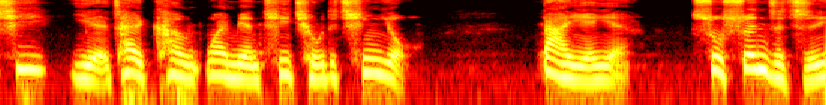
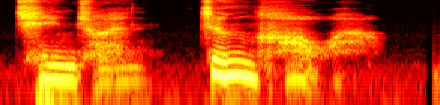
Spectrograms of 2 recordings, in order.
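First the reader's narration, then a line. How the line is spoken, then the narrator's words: Murmuring. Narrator (Chinese): 他喃喃地说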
